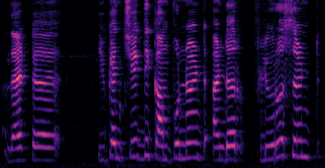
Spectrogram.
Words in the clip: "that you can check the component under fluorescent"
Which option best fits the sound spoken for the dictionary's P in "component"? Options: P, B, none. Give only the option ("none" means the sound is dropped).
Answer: P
